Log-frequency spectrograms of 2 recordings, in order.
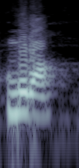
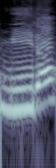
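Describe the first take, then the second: First: मीरा said as mi-ra; short first vowel. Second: मीरा with a held mee; long first vowel. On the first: Teacher showing pupils the other spelling, मीरा with short first vowel. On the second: Teacher showing pupils the right spelling, मीरा with long first vowel. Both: Shown as a demonstration. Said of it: "दोनों में अंतर".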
